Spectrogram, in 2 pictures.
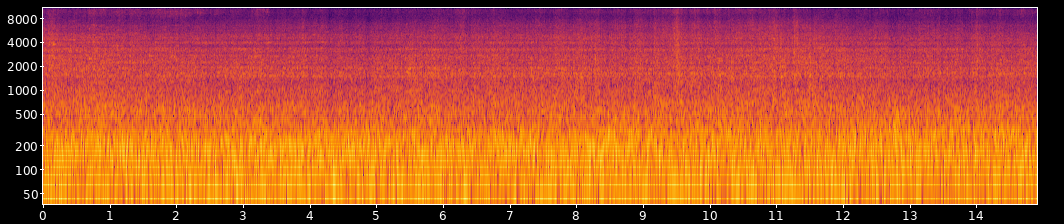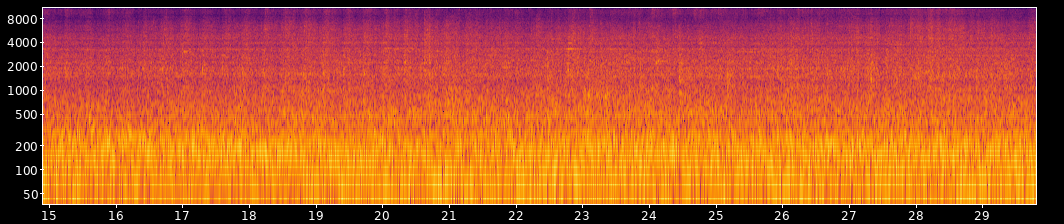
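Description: Rock train's aggregate hopper cars rolling past steadily: a continuous rumble of steel wheels on rail, with a rapid clickety-clack as the wheels cross the rail joints.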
